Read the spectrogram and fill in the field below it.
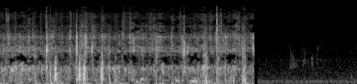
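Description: Water swirls and bubbles underwater.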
